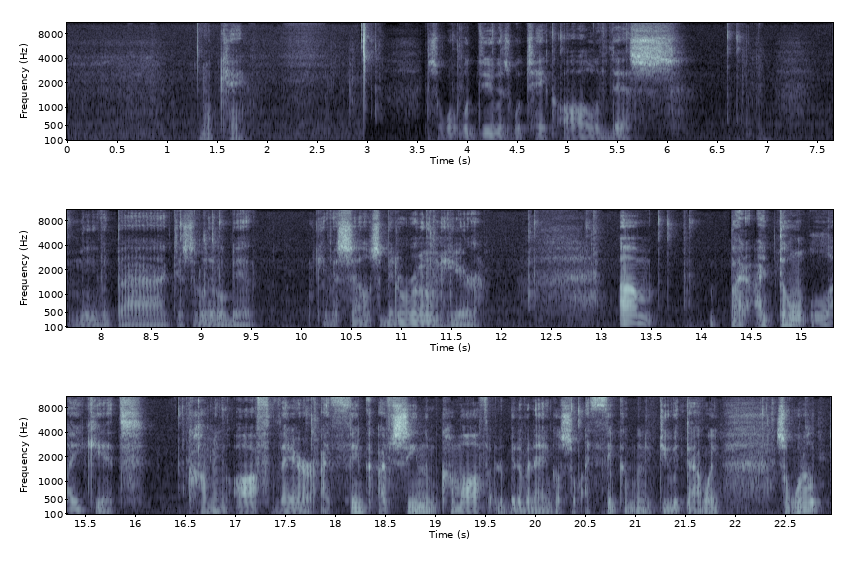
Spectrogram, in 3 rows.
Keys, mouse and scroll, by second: 3.4 scroll down 1, 3.7 shift+middle click, 4.3 click, 4.9 shift+click, 6.5 shift+click, 6.7 click, 7.7 click, 9.1 alt+a, 9.2 middle click, 12.1 scroll down 1, 12.3 middle click, 13.6 click, 13.9 middle click, 16.8 alt+a, 16.9 middle click, 20.4 click, 20.7 middle click.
